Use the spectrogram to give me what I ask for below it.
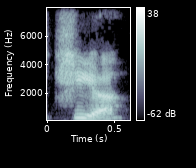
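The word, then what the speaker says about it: Chyenna: about yourself sure so my name is chia that's the first thing is it's spelled chyen a and so most people are like how do you say that girl's name so that's my name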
